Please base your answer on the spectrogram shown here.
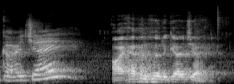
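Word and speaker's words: Goje: G-O-J-E. G-O-J-E. Okay, GoJ, yeah. I would have looked at the word and pronounced it Godge.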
